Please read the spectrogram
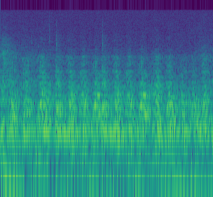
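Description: Breath blown steadily into a glass of red wine, a low airy rush with a faint fast flutter.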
